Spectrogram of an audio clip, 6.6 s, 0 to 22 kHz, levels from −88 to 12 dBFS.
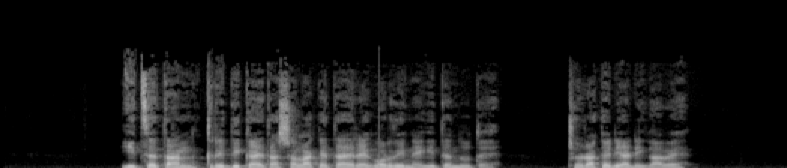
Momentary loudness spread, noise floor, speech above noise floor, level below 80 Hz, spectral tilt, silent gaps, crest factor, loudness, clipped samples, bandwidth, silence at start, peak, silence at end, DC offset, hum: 11 LU; -75 dBFS; 56 dB; -56 dBFS; -4.5 dB/octave; none; 18 dB; -19 LUFS; under 0.1%; 15 kHz; 1 s; -2 dBFS; 0.85 s; under 0.1%; none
